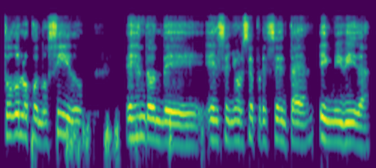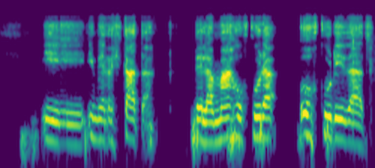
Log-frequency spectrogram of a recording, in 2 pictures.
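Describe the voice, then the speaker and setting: A woman's voice: lowish voice, a little mellow, no room sound. A middle-aged woman with an Ecuadorian accent gives a personal religious testimony, repeating words as she searches for the next one. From Guayaquil, Ecuador. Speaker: guest speaker giving testimony. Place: online meeting.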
